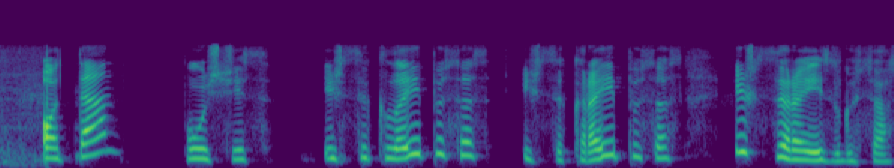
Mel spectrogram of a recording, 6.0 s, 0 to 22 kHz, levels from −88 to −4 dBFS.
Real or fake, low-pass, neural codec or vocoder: real; 7.2 kHz; none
